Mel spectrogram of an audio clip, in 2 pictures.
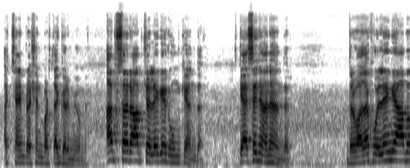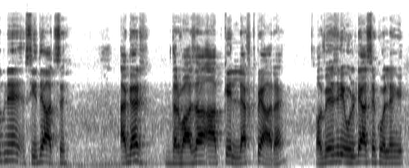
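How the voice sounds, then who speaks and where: A man coaching interview candidates, talking straight to his viewers in a direct, advising way. His voice sits on the higher side for a man. A faint hum of noise runs under the recording. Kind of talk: instructional talk to camera.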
